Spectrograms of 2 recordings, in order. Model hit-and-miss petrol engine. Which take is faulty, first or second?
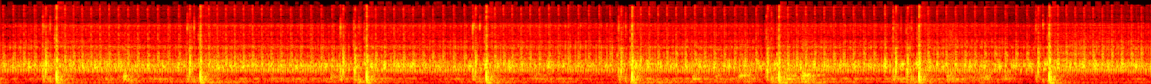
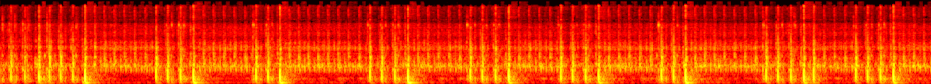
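second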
